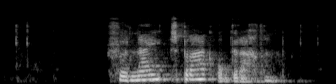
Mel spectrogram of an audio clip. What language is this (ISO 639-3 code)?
fry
